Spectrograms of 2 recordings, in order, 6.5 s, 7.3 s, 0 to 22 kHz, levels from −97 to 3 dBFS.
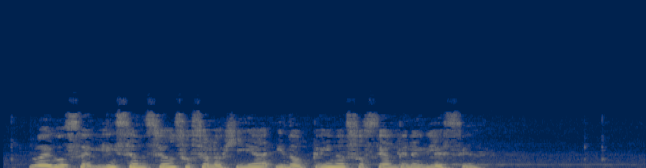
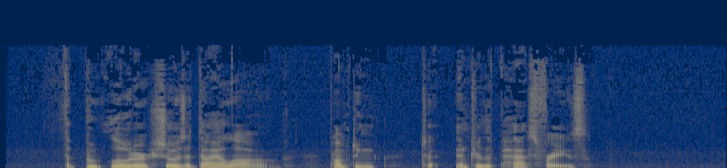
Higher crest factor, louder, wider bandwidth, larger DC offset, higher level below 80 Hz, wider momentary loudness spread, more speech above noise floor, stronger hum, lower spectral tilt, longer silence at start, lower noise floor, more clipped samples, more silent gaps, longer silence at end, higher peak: about the same, 16 dB vs 20 dB; about the same, -34 LUFS vs -34 LUFS; second, 7.6 kHz vs 16 kHz; neither; first, -74 dBFS vs -84 dBFS; second, 7 LU vs 14 LU; about the same, 37 dB vs 36 dB; neither; first, -6.5 dB/octave vs -5 dB/octave; second, 0.3 s vs 0.65 s; about the same, -70 dBFS vs -69 dBFS; neither; neither; first, 1.65 s vs 1.4 s; about the same, -18 dBFS vs -16 dBFS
